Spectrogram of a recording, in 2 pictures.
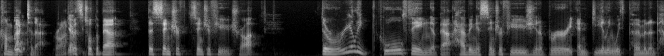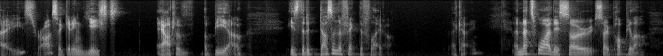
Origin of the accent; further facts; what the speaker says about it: Australia; I'm Australian, by the way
